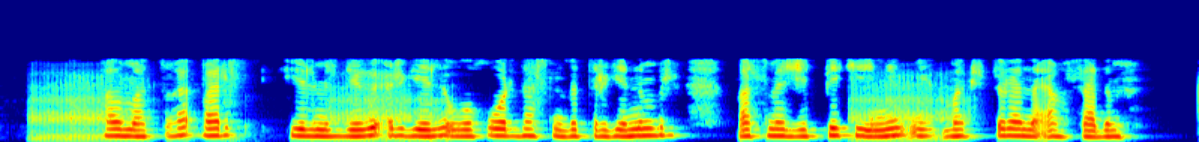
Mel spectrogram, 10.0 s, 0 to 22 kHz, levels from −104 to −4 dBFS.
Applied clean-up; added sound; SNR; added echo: classical method log-MMSE.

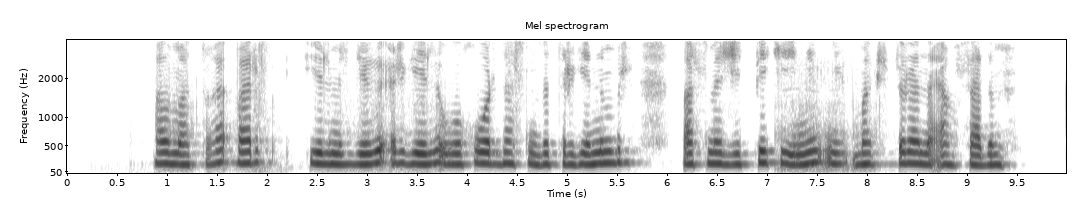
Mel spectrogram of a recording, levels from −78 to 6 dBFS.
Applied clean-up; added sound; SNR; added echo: neural separator model SepFormer DNS4.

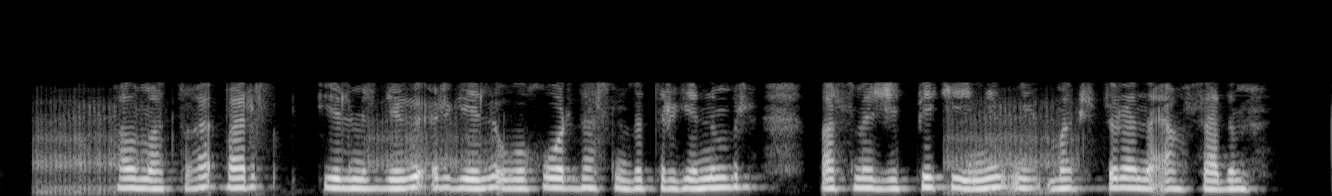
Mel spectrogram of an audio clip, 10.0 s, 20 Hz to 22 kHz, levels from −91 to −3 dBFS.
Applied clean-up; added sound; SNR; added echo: neural mask model RNNoise.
